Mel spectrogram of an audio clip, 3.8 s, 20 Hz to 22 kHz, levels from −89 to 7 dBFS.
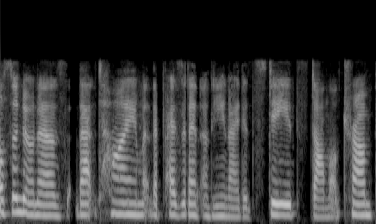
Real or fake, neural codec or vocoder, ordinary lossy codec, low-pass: fake; codec, 16 kHz, 4 kbps, FreqCodec, larger model; AAC, 48 kbps; 7.2 kHz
